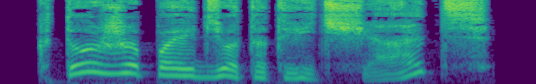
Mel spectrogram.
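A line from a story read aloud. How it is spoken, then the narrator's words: Intriguing tone. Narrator (Russian): говорит она интригующим тоном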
